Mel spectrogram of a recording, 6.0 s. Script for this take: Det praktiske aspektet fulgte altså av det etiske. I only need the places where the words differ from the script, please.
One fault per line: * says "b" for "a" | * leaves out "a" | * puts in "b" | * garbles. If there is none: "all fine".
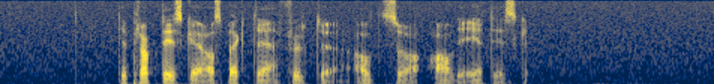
all fine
